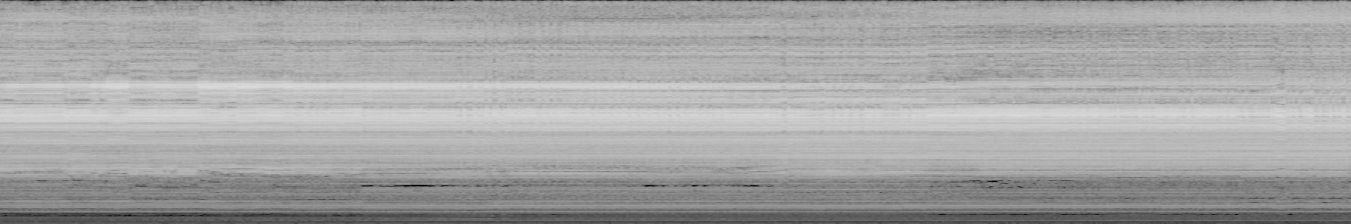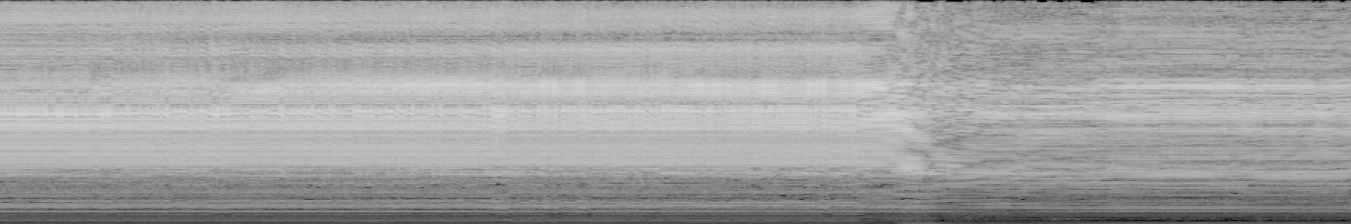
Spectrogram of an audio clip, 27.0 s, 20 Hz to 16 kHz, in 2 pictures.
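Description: Rotary tattoo machine with a 7-round liner running steadily at one pitch while lining on practice skin. About 22 seconds in it turns quieter but keeps running.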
